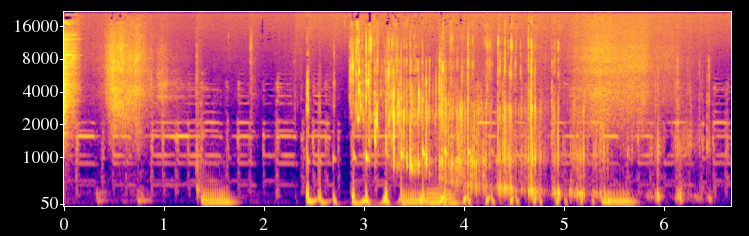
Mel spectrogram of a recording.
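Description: A second bottle of stout beer is poured, liquid gurgling and splashing in a sustained stream that swells, then dribbles and patters as the flow trails off.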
